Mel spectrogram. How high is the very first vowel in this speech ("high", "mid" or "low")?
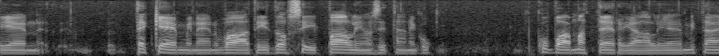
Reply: high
